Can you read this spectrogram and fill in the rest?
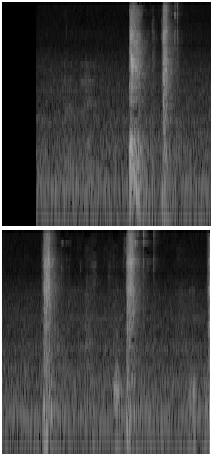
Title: My dog sneezing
